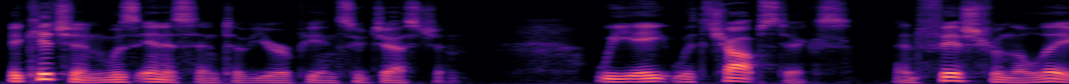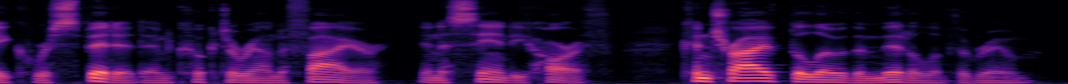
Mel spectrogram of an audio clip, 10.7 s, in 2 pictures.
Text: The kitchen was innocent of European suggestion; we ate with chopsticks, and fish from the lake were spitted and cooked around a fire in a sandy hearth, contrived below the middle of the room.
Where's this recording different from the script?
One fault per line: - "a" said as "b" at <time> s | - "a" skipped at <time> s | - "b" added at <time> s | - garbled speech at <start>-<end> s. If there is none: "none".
none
